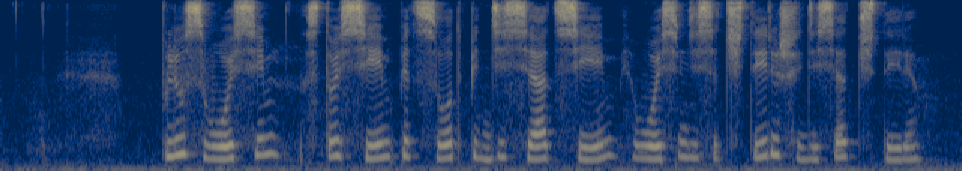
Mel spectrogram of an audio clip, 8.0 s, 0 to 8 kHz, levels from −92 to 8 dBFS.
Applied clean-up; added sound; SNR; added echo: none; none; none; none.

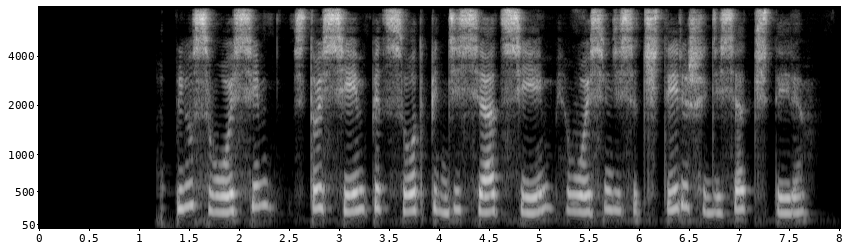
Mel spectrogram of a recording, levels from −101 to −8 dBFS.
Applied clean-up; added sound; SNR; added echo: neural mask model DeepFilterNet 3.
